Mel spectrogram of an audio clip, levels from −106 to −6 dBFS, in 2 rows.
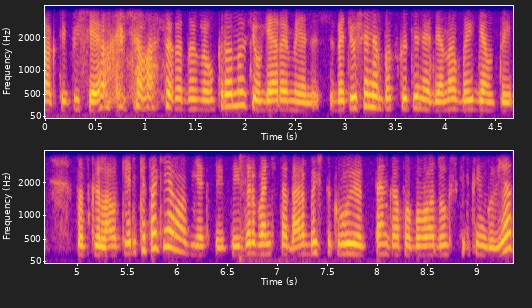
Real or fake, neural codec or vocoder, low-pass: fake; vocoder, 22.05 kHz, 80 mel bands, WaveNeXt; 3.6 kHz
